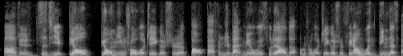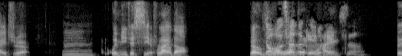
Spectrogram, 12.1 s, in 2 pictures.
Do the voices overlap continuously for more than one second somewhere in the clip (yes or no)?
yes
